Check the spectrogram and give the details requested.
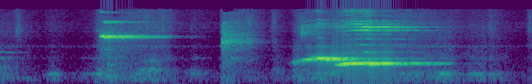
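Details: Pet grey parrot in a good mood, whistling and making noises: a short high whistle, a brief scratchy burst, then a louder whistle sliding downward, in a quiet room.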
